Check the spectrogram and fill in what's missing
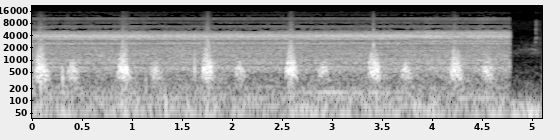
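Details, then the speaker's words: Free flap monitoring with a Doppler: rhythmic pulsatile whooshing arterial signal at about 72 a minute, indicating good arterial flow in a patent vessel. "Now, this is what good arterial flow sounds like. Note the rhythmic pulsatile arterial signal."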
